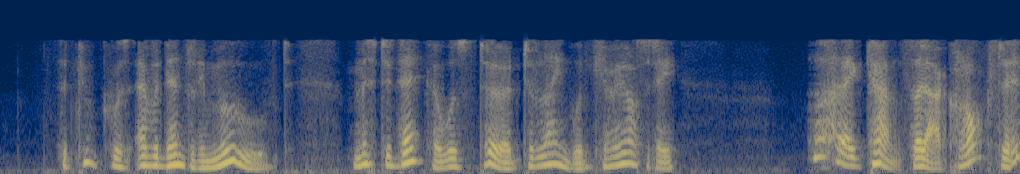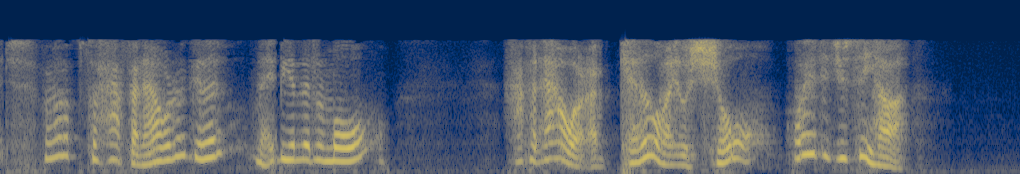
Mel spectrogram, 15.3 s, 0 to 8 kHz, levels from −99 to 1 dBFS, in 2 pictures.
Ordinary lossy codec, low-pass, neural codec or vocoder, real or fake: AAC, 16 kbps; 7.2 kHz; codec, 16 kHz in and 24 kHz out, 0.6 kbps, FocalCodec, streaming, 2048 codes; fake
